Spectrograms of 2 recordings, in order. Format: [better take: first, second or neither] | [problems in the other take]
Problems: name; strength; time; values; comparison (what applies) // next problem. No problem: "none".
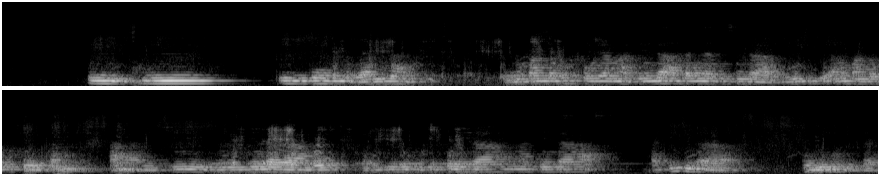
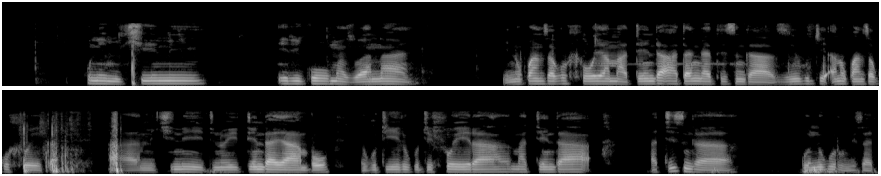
second | noise reduction (neural separator model SepFormer DNS4)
